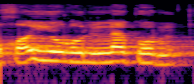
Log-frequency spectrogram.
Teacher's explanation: खैरुल लकुम यहाँ पर या लीन है, इसे जल्द पढ़ना है।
